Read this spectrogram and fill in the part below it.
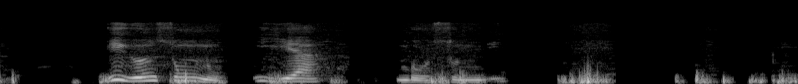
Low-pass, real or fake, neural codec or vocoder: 7.2 kHz; real; none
